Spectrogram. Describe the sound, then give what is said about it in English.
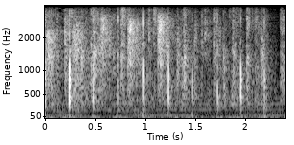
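Church audience applauding standing fathers, a brief spell of scattered hand claps at moderate volume, uneven and fairly sparse rather than a full roar. “Let's give each father a round of applause.”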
